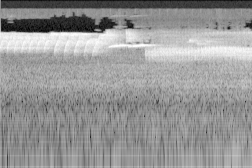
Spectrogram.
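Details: Pet canary singing in duet, softer here: a high rapid trill that slides into a lower sustained whistled roll, over faint background hiss.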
